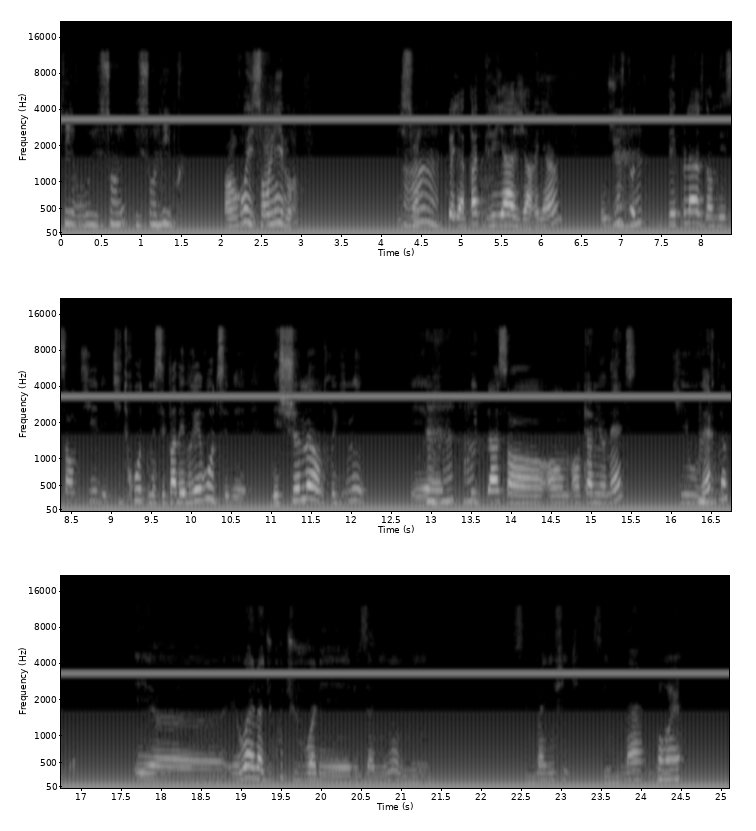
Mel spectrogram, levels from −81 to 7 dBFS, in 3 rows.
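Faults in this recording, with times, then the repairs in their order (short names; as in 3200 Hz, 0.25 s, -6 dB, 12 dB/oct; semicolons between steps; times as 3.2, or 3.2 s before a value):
buzz 60 Hz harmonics 26 -36 dBFS
tone 3300 Hz -35 dBFS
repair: de-hum 60 Hz, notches 26; notch 3300 Hz, Q 30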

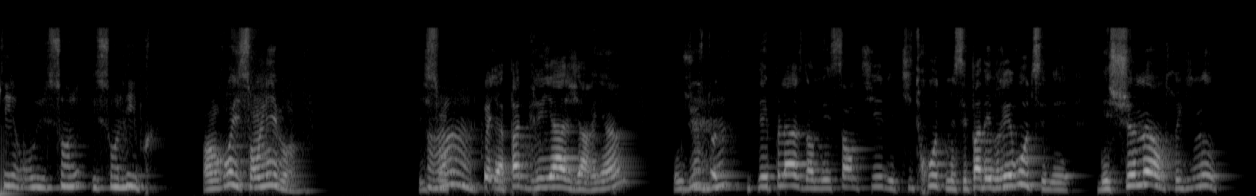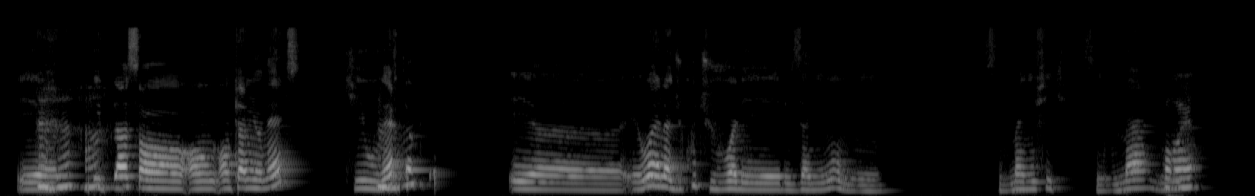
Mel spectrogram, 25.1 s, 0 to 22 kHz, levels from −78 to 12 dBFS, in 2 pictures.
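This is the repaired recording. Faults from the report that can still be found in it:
none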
